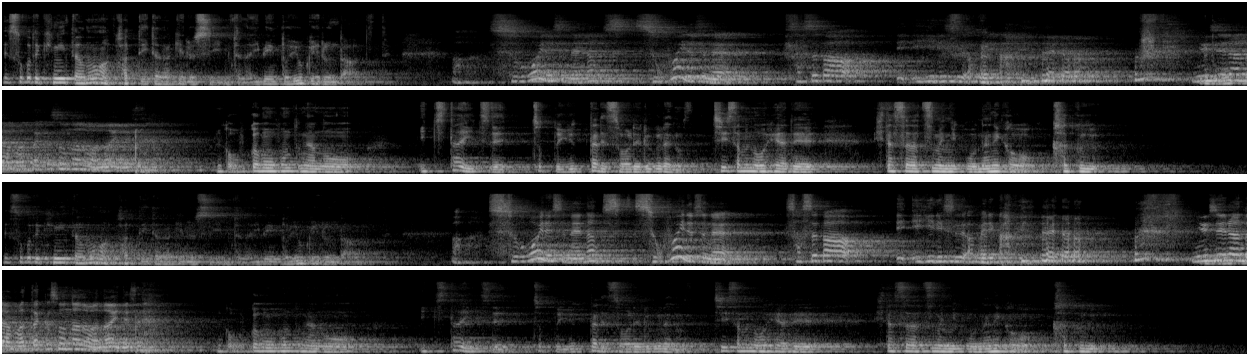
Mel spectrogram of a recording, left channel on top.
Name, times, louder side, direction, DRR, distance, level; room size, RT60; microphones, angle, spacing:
voice 1, 0.0-3.6 4.0-4.1 7.8-8.0 9.8-9.9 11.4-11.5 12.0-12.4 13.8-13.9 14.6-16.0 16.6-17.5 17.8-23.5, left 3 dB, 70° left, 10 dB, 0.5 m, -26 dB
voice 2, 4.9-7.3 7.8-8.5 8.9-10.9 11.3-14.0, right 2 dB, 65° right, 4 dB, 0.8 m, -27 dB
7.9 x 7.1 x 5.0 m, 2.3 s
head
